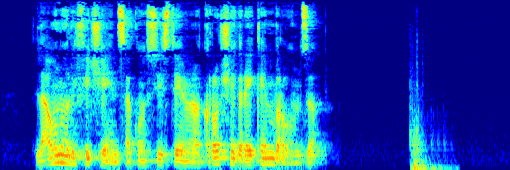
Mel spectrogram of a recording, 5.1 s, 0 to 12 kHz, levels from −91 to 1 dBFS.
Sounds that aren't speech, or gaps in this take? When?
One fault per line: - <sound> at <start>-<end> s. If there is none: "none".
- thud at 4.1-4.6 s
